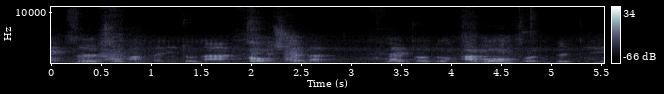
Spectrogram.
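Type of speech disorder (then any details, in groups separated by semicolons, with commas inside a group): Electrolarynx speech; laryngectomy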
